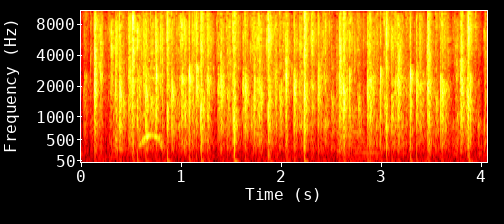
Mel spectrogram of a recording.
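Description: An audience at an indie bookstore in Kingston applauds three authors, steadily for about four seconds, a dense wash of many hands clapping, with a faint voice briefly heard beneath the clapping.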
